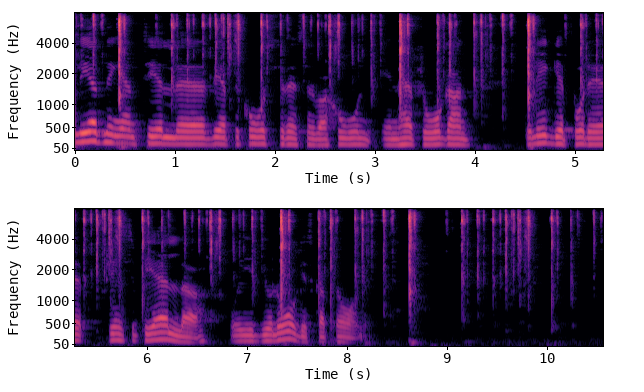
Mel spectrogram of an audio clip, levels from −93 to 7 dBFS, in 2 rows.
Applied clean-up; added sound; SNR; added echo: classical method log-MMSE.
